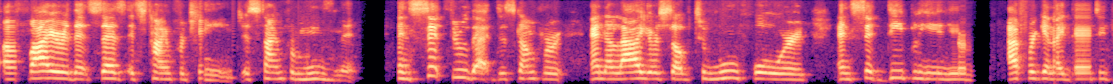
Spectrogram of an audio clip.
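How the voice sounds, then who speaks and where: A woman's voice: fairly high pitch, a little hiss or hum. A woman opening a video-call panel, first reciting a rhythmic spoken word poem, then welcoming everyone in a casual way, with Spanish phrases mixed in. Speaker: panel opener and poet.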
